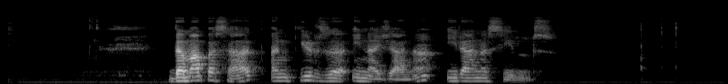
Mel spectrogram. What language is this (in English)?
Catalan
